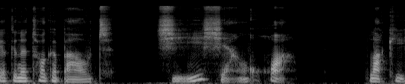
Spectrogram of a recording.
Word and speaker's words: 吉: Although it's 吉, not 橘, but we sort of... You mispronounce it a few times, you get that.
